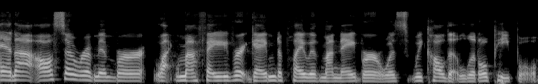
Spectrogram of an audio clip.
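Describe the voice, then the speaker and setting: Speaking with a Southern US accent at a fairly quick pace, a woman with a fairly low pitch keeps very even loudness and ordinary pitch variation, the sound dry and close with no echo over a quiet background. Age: 40s. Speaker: interior designer, former physician. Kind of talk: interview.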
